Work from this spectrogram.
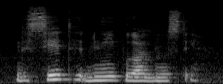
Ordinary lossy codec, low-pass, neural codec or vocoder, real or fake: MP3, 64 kbps; 19.8 kHz; none; real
